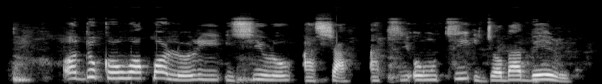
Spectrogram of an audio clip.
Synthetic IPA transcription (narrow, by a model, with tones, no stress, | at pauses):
ɔ˧dũ˦ko˦wɔ˦k͡pɔ˦˨lo˨˦ɾi˦i˨ʃi˦ɾo˧a˨ʃa˨ | a˨tʰi˧o˧hũ˧ti˦i˦˨d͡ʒɔ˧ba˦be˦˨ɾe˨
